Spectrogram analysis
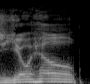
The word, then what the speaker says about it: Yohel: Is it Yonel? Maybe. I thought it was Well, according to Derrick, it's Yo Hel.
